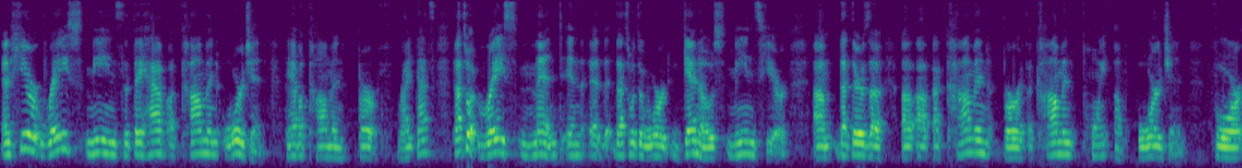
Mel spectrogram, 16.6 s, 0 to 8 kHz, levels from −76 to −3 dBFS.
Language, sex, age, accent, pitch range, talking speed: English, male, 40-59, American, 135-170 Hz, 165 wpm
